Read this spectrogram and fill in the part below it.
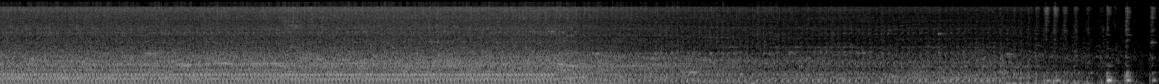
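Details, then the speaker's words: John Deere LA125 riding mower, after replacing the cracked, flooding carburetor, still on the old plug: runs smooth and steady, then winds down and stops, no hunting; the old plug is suspected to be fouled. "well that runs so much better I'm still going to put a plug in there cuz I think the other one might be getting foued out all how rich it was"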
